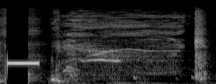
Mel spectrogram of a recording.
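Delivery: high squealing burst of laughter; can't hold it in, shriek with laughter; real laughing fit; helpless shrieking laugh. Real, not acted. Cracking up reading fan fiction.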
